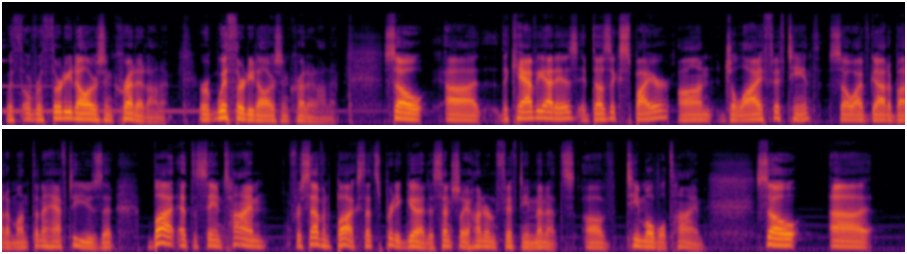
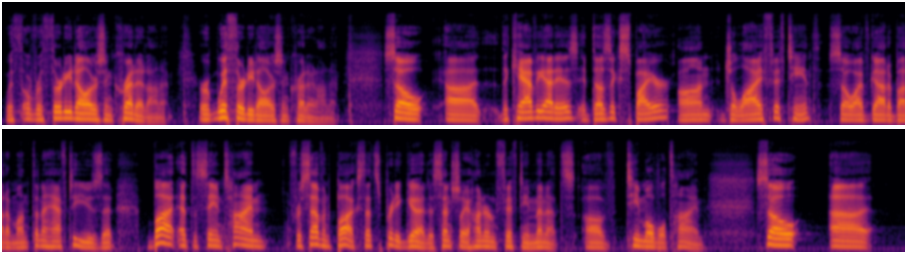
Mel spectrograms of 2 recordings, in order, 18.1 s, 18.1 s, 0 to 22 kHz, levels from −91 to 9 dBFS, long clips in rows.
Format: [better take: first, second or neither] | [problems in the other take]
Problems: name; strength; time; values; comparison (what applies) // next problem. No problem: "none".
second | background music; faint; throughout; 25 dB below the speech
